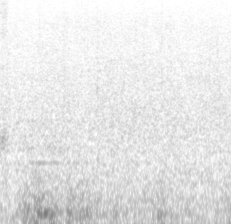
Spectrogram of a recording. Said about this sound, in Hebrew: מבעד לחלון הכיתה הגשם ירד, ונראה היה שהוא יימשך לאורך זמן רב.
